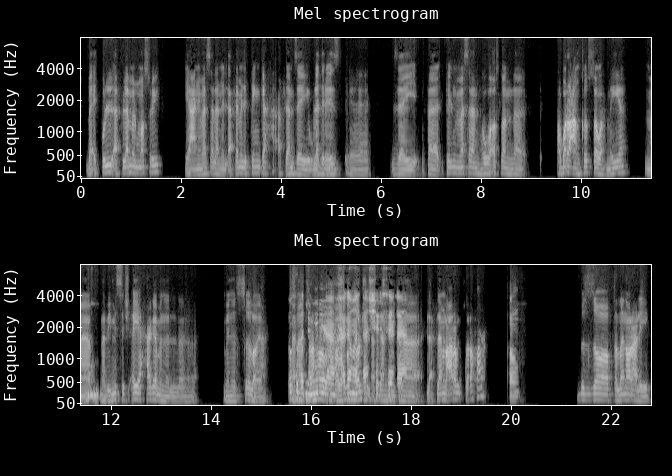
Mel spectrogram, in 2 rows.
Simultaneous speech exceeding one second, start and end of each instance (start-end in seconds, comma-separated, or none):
15.6-18.1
